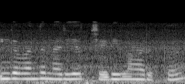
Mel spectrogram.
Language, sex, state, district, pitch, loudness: Tamil, female, Tamil Nadu, Chennai, 245 Hz, -14 LUFS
